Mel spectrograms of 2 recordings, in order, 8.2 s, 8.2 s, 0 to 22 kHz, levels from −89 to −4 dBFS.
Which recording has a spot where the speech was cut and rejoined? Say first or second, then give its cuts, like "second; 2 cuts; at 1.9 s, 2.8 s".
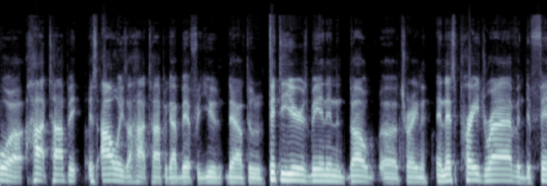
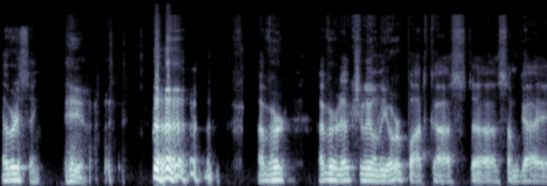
first; 4 cuts; at 1.3 s, 3.9 s, 5.1 s, 6.5 s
